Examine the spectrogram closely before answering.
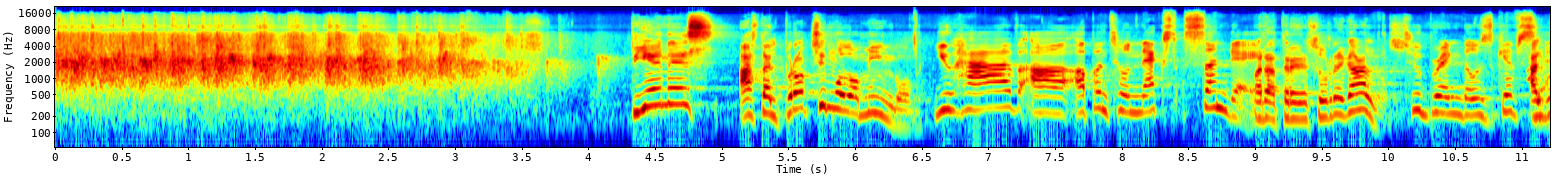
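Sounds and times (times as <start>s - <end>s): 
church congregation applauding at a Sunday service: 0.0s - 4.4s
speech: 4.3s - 11.1s.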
